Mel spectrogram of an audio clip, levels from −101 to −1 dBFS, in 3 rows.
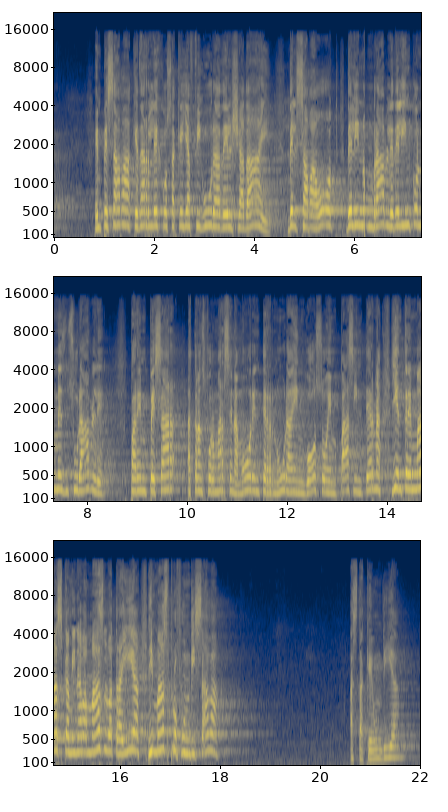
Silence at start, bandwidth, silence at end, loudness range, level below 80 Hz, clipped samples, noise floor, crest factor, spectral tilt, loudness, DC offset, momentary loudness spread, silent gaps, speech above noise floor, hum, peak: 0 s; 15.5 kHz; 0.3 s; 8 LU; -52 dBFS; under 0.1%; -62 dBFS; 18 dB; -4 dB/octave; -21 LUFS; under 0.1%; 8 LU; none; 41 dB; none; -2 dBFS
